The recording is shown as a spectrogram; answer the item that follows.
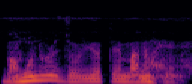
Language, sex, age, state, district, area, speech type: Assamese, male, 30-45, Assam, Majuli, urban, spontaneous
